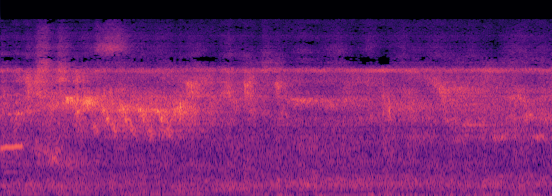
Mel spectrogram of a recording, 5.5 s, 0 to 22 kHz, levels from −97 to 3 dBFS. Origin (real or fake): fake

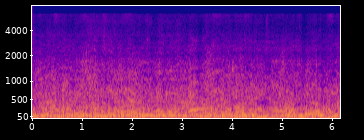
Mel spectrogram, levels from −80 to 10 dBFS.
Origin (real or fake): fake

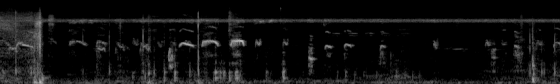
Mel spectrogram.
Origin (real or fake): real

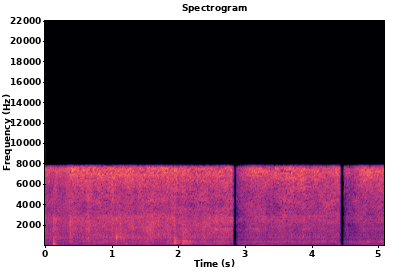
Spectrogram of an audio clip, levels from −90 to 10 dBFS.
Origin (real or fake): fake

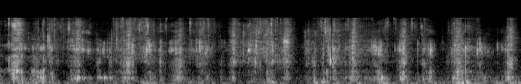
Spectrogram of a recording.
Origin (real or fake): real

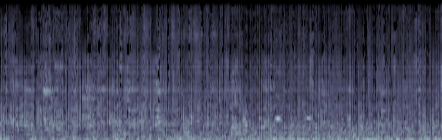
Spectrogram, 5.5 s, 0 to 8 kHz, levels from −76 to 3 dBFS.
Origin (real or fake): fake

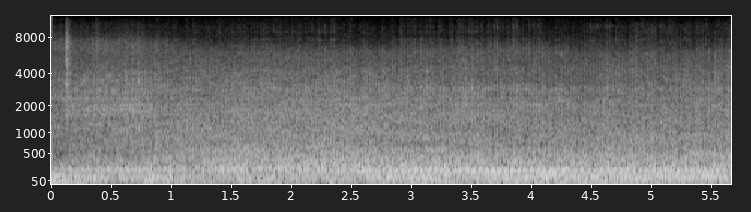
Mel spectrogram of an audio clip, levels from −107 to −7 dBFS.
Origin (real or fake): real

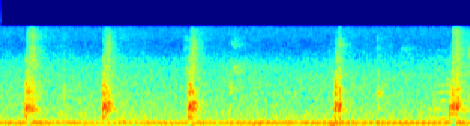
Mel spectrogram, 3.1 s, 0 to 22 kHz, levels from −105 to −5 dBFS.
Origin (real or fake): real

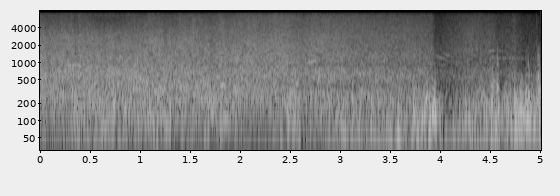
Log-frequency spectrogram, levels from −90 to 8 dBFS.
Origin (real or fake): fake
